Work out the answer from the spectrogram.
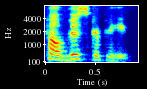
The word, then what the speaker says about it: pelviscopy: Now this one's a little odd because it's got this vowel in the middle of the eye. It's pronounced pelviscopy, okay?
